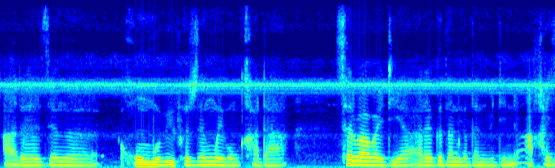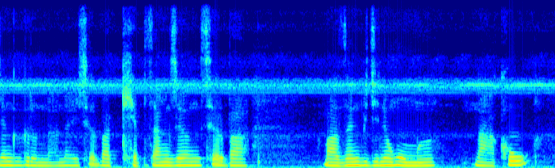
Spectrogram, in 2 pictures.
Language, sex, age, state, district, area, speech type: Bodo, female, 30-45, Assam, Chirang, rural, spontaneous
